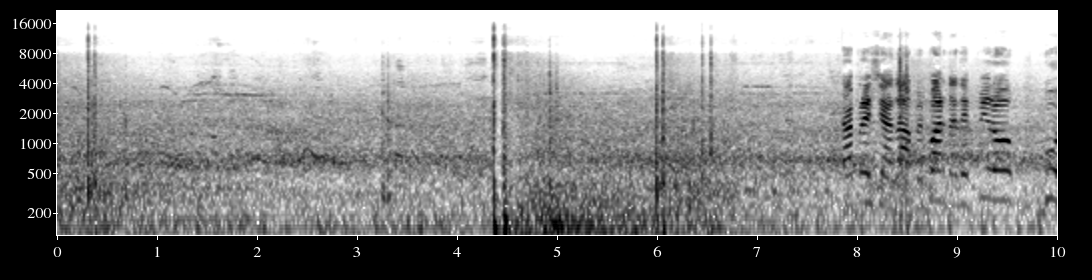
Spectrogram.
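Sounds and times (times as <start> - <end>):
crowd din: 0.0 - 10.0
firecrackers banging: 4.3 - 6.9.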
